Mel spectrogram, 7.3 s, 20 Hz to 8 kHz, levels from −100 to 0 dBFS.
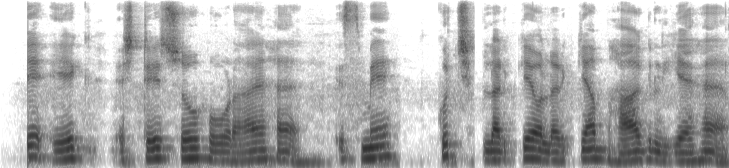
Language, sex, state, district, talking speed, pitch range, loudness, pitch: Hindi, male, Bihar, Kishanganj, 125 wpm, 110-130 Hz, -27 LUFS, 115 Hz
